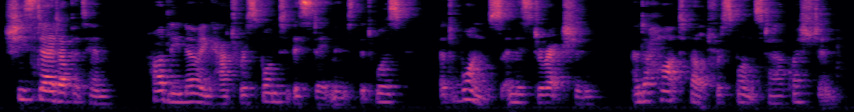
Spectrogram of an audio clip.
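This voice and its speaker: A woman's voice: on the low side, moderate pace, echoey room, poor audio. A woman reading a period romance story aloud as scripted narration. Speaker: audiobook narrator.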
